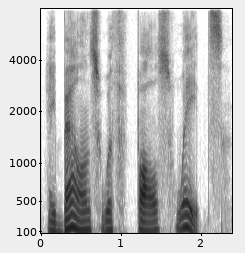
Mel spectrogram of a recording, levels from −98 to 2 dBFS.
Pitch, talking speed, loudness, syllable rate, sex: 120 Hz, 125 wpm, -18 LUFS, 3.9 syllables/s, male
